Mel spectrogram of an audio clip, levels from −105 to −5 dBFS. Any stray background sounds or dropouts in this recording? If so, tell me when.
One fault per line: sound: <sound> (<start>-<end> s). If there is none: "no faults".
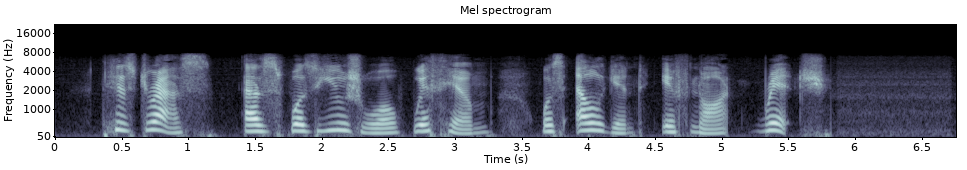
no faults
